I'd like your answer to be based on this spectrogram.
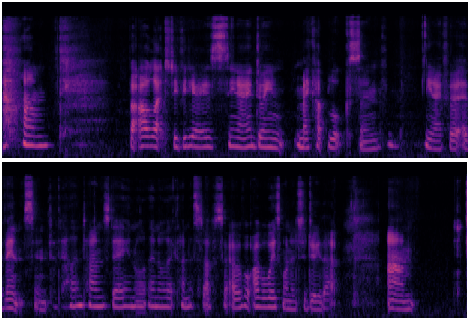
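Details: Adult woman with stuttering since birth, worse when tired; very tired on the recording day; stuttering.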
